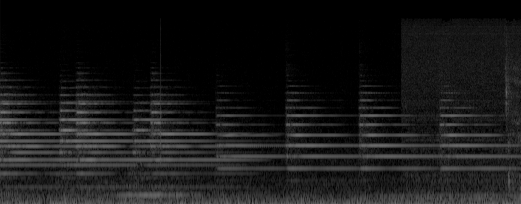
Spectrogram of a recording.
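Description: Bells chiming a slow sequence of different notes, a new stroke every one to two seconds, each note ringing on into the next.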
